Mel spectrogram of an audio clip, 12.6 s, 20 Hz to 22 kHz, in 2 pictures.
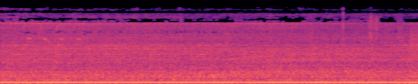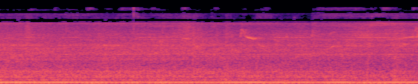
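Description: MBTA commuter train pulling away from the station behind an F40PH diesel locomotive, heard as a low, steady engine drone that eases slightly as the train recedes.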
